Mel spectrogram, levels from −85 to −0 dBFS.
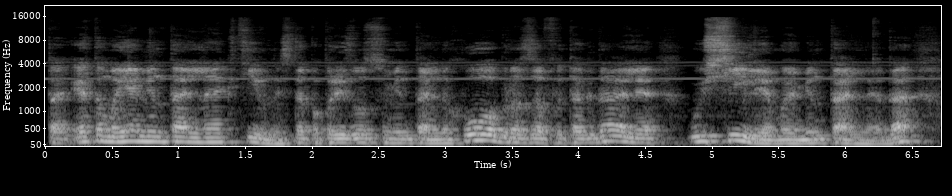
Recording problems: off-mic speech; far
room echo; slight; dies away in 0.3 s
high-pitched whine; faint; throughout; 2.5 kHz, 25 dB below the speech

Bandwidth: 15.5 kHz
